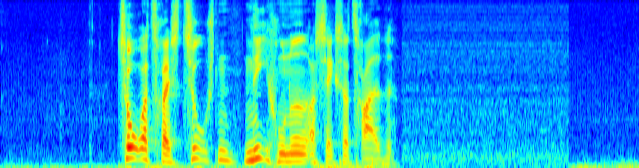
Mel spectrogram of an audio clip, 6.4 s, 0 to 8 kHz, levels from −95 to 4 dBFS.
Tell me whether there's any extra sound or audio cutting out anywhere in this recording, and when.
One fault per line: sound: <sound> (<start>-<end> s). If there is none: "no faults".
no faults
